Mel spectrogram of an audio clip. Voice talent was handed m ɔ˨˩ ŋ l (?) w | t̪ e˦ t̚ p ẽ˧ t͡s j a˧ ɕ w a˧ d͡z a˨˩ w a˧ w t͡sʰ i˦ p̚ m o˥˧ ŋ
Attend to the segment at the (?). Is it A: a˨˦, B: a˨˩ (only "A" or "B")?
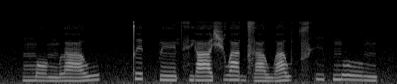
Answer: A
